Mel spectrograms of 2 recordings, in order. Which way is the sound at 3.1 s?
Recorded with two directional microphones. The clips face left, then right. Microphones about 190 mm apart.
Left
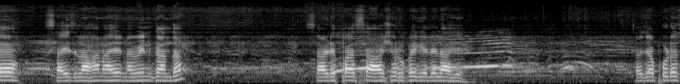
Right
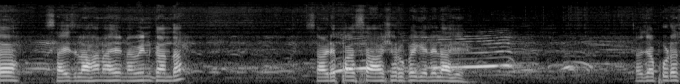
30° left (ahead or behind).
